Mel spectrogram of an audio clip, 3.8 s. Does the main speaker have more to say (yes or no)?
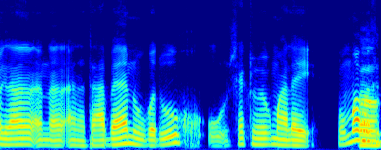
yes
